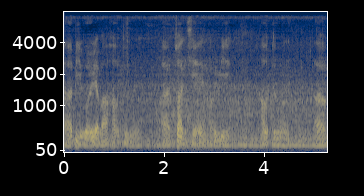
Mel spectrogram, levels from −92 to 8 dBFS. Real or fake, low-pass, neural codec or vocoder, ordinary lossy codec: fake; 7.2 kHz; vocoder, 22.05 kHz, 80 mel bands, HiFi-GAN; MP3, 64 kbps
